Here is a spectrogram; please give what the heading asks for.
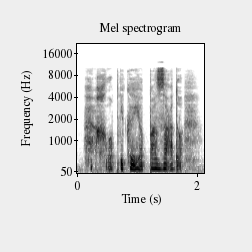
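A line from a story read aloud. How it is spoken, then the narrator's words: Low-voiced advice. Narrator (Russian): вполголоса посоветовал Кристиан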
